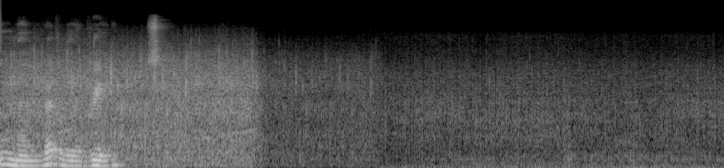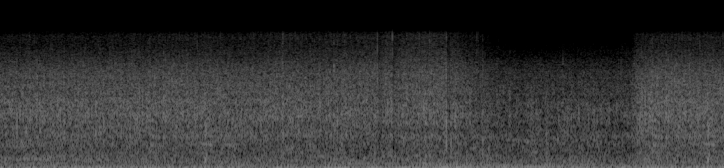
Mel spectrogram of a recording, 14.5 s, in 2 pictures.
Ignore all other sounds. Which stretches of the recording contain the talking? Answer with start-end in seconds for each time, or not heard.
0.0-1.6.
